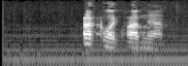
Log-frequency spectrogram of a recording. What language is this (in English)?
Thai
